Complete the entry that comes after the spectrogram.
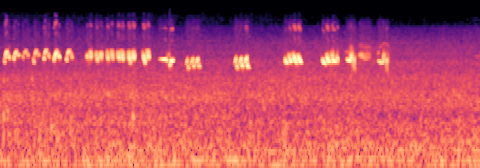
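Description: A small bird chirping: quick runs of short high chirps that thin out into separate little bursts and stop about six seconds in.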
